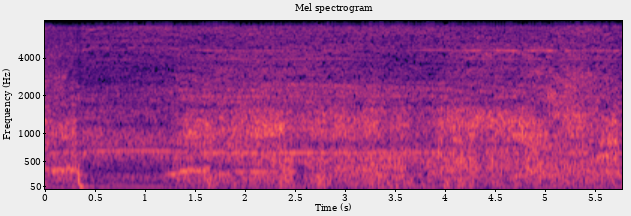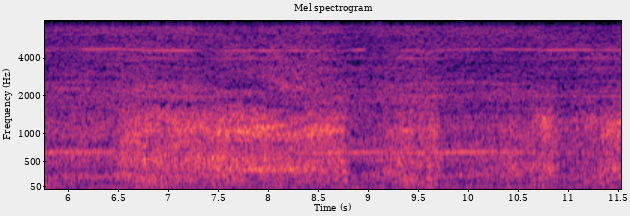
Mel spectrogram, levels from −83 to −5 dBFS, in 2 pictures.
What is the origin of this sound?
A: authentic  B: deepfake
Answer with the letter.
A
